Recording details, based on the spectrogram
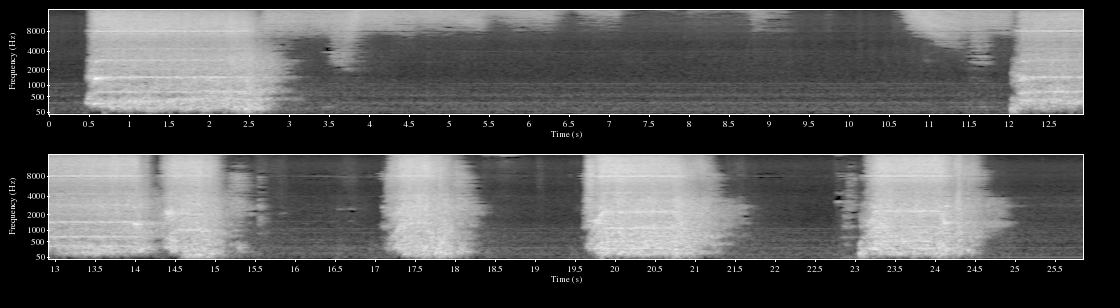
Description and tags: Laser Machine Diagnostic
Buzz, electric, engine, Factory, high, Industrial, low, machine, Machinery, Mechanical, medium, motor, Rev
